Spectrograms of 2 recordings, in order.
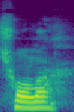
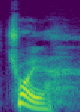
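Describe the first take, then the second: First: The double L sounds like an English L. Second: The double L sounds like an English Y. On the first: The speaker calls it wrong. "I think I was pronouncing it cholla" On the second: The speaker calls it right. "but it's cholla"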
